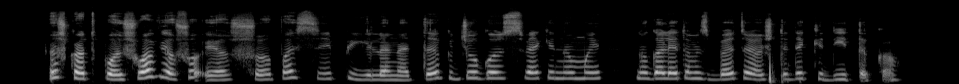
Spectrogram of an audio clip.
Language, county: Lithuanian, Panevėžys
